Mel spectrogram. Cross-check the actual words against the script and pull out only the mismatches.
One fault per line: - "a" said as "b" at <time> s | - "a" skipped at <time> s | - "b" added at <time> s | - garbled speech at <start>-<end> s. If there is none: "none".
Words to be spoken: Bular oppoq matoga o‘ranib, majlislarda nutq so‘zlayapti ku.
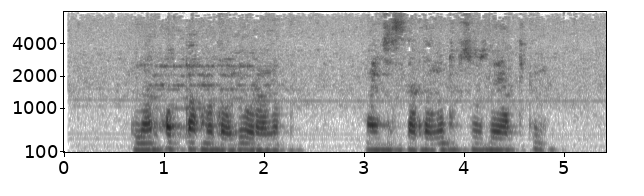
none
